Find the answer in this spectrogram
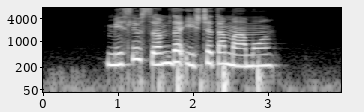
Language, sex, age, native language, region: Slovenian, female, 18-29, Slovenian, Coastal Karst region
